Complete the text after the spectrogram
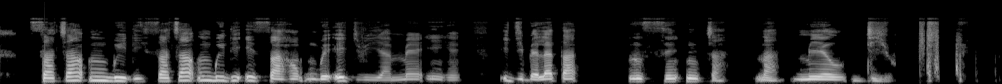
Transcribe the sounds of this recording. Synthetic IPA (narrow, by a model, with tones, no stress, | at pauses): sa˨t͡ʃa˦ŋ͡m̩˦ɡ͡bi˦di˦sa˨t͡ʃa˦ŋ͡m̩˦ɡ͡bi˦di˦ʔɪ˦sa˨ɦʊ˨ŋ͡m̩˨ɡ͡be˨ʔe˦d͡ʒi˨ɾi˨ja˨˦meː˦ʔi˦ɦe˦ | i˦d͡ʒi˨be˨le˦ta˦ | n̩˦sɪ˦n̩˦t͡ʃa˨ | na˨me˦ldi˨u˨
